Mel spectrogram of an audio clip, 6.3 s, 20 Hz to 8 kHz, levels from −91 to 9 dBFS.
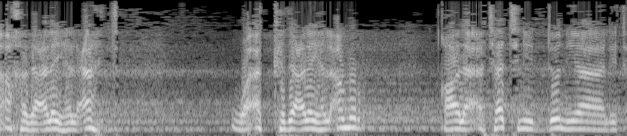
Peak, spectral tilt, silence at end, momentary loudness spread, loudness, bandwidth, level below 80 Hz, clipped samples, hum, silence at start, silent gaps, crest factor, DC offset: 0 dBFS; -5.5 dB/octave; 0 s; 19 LU; -8 LUFS; 8 kHz; -38 dBFS; 0.9%; none; 0 s; none; 10 dB; under 0.1%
